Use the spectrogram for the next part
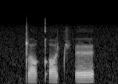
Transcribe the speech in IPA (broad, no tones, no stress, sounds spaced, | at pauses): ʈ a qʼ a t͡ʃʼ ɛ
